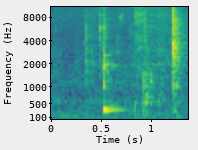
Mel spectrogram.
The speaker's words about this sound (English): All right, we're on water break 5.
